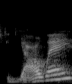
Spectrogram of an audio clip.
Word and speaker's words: Yahweh: he is referenced to four letters, YHWH, which scholars have pronounced Yahweh.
